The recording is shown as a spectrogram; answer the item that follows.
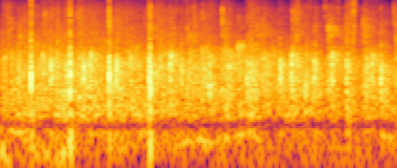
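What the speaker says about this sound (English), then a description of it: "let's give her another round of applause," Applause from the audience at a Fayetteville city council meeting, a steady clatter of many hands with sharp individual claps standing out, moderately loud and close, lasting the whole stretch without talk.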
